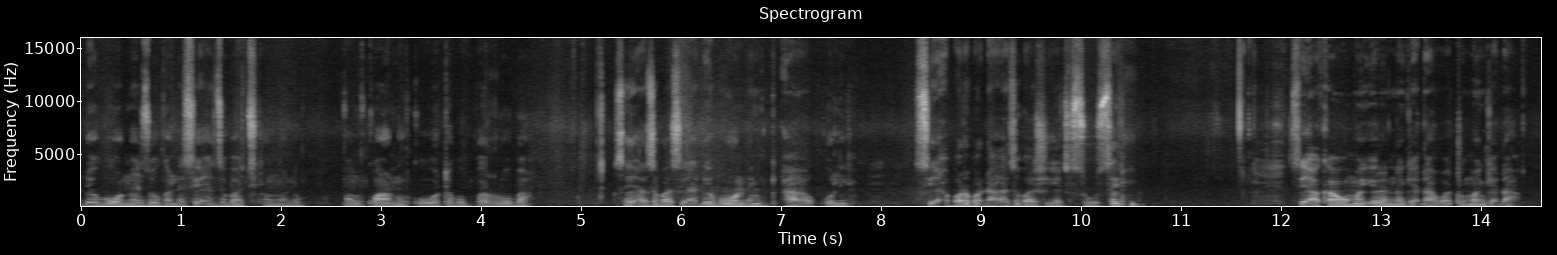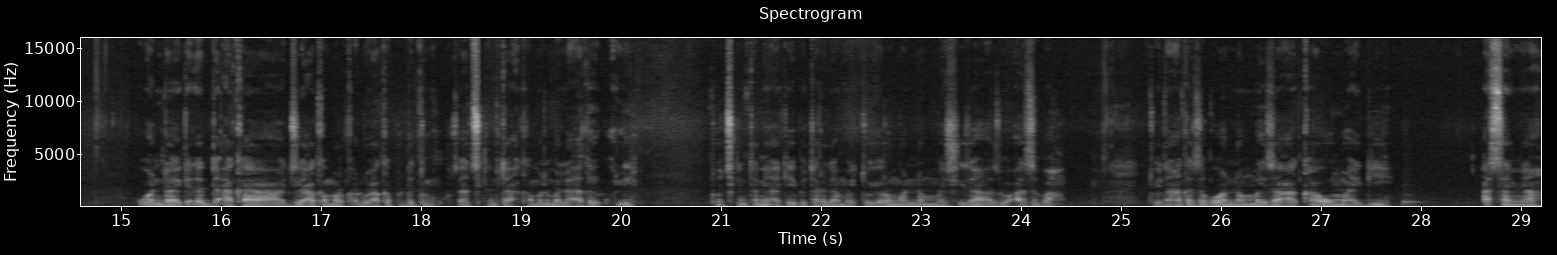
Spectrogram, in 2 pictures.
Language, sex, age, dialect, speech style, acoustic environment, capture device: Hausa, male, 25-34, Nigeria - Katsina, focused, silence, mobile / Linux / Chrome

